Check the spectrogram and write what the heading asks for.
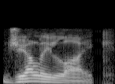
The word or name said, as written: jellylike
